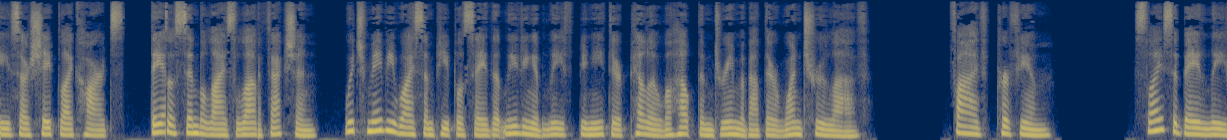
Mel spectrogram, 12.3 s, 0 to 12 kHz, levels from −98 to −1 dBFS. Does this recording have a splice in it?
yes; 3 cuts; at 1.6 s, 2.6 s, 5.4 s

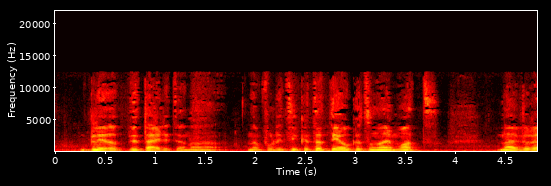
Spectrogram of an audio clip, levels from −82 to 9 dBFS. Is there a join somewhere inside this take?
no; 0 cuts

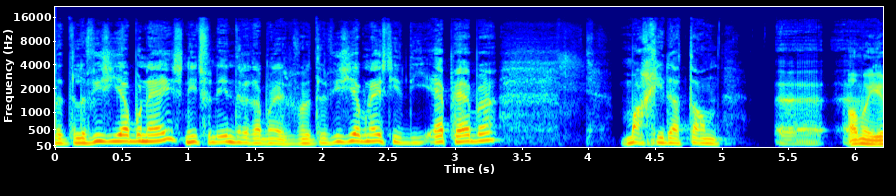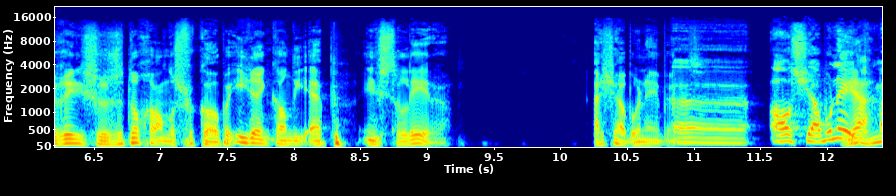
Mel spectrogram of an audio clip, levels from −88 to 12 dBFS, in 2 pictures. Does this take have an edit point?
no; 0 cuts

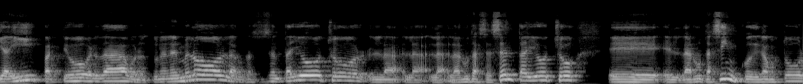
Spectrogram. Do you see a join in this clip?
no; 0 cuts

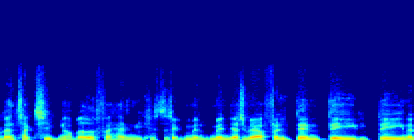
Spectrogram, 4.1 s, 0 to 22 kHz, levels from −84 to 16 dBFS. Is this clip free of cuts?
no; 3 cuts; at 1.0 s, 1.7 s, 2.4 s

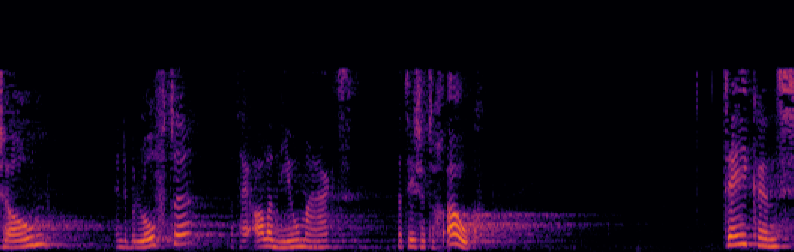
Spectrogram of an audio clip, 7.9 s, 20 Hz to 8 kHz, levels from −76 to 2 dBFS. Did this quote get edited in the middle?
yes; 1 cut; at 2.8 s

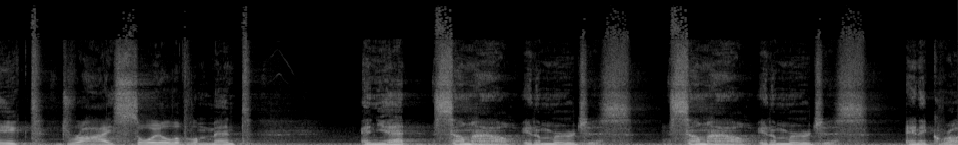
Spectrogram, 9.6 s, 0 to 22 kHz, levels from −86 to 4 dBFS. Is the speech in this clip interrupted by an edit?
yes; 1 cut; at 6.6 s

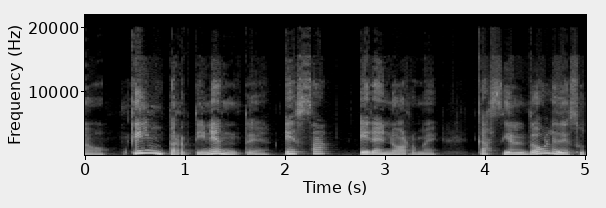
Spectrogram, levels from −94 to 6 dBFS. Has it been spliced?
yes; 1 cut; at 1.9 s

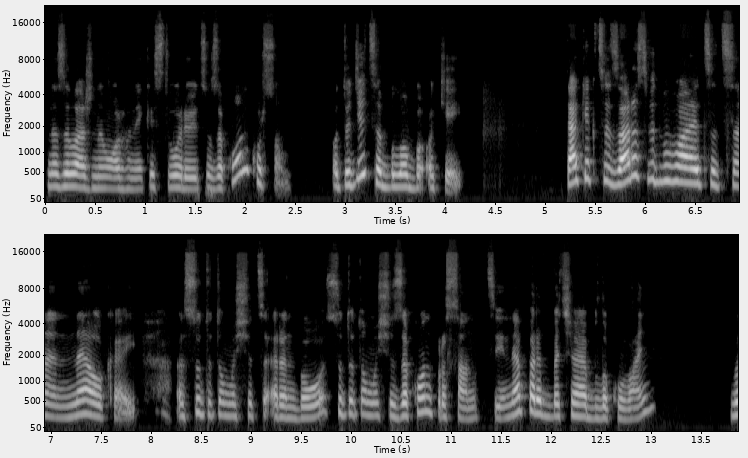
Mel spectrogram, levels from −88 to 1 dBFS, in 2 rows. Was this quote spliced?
no; 0 cuts

